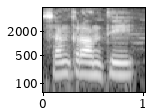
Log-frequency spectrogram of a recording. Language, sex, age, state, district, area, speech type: Telugu, male, 45-60, Andhra Pradesh, Nellore, urban, spontaneous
